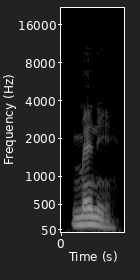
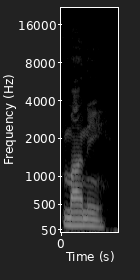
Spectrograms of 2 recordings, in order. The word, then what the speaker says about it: many: Many, not mani.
